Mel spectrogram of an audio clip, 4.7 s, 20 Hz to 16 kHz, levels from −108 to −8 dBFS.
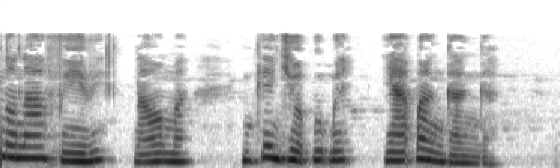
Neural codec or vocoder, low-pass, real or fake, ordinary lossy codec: none; 7.2 kHz; real; MP3, 48 kbps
